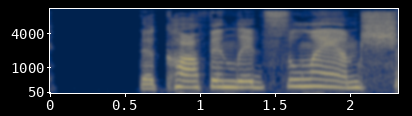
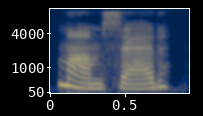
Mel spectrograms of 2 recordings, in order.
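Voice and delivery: ordinary delivery, nothing marked

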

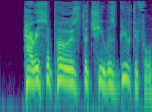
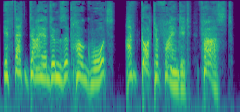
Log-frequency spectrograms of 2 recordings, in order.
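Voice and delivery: urgent, raised pitch; fierce; 7 semitones higher than usual. Acted. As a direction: insist fiercely, time is running out. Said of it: "he said fiercely".

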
